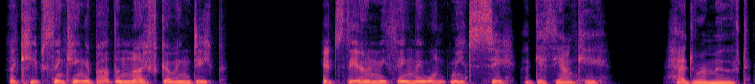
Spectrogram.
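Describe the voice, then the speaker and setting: A woman playing a guarded, sardonic young cleric of a dark goddess in a video game, with dry, clipped delivery. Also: mid-range voice, no room sound, close to an everyday voice. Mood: serious, measured. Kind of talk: video game character dialogue.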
